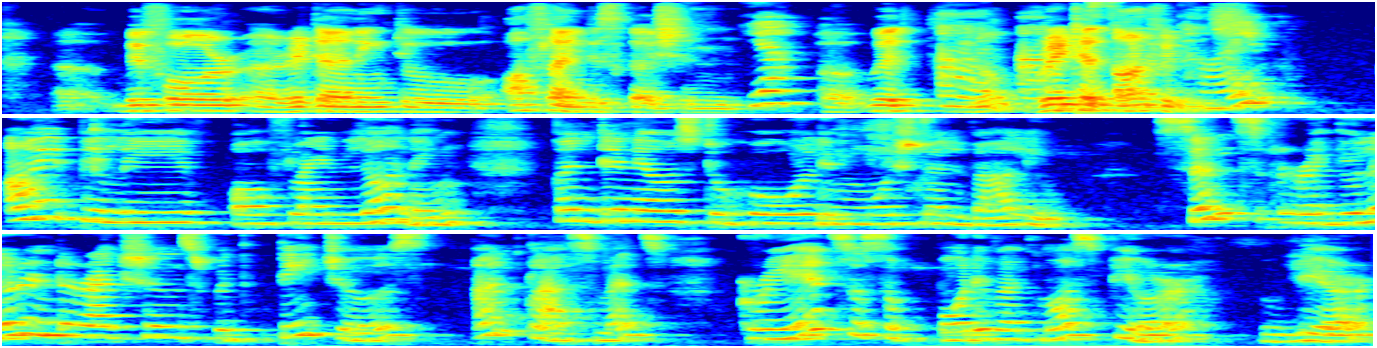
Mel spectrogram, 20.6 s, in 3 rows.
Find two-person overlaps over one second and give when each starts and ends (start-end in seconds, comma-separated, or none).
4.8-6.2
